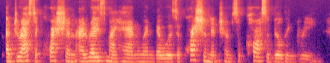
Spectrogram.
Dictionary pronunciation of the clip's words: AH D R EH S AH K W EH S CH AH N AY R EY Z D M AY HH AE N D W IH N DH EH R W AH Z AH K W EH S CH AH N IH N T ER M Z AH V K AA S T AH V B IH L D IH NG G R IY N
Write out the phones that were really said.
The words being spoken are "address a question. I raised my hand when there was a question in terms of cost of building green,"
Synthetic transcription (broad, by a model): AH D R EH S AH K W EH S CH AH N AY R EY Z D M AY HH AE N D W IH N DH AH R W AH Z AH K W EH S CH AH N IH N T ER M Z AH V K AA S AH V B IH L D IH NG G R IY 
